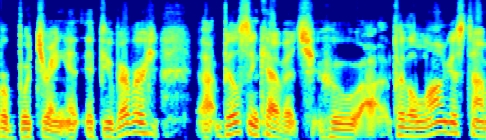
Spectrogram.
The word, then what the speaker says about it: Sienkiewicz: and on the big letters above this booth it said Sin in small letters, and it had Kev in great big letters. Itch on the end. And I went, oh, that's how you pronounce it. Sienkiewicz.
